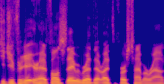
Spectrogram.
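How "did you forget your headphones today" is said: tone dripping with heavy sarcasm. Retelling what a man said in an anecdote: mock-sarcastic question. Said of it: "he said sarcastically".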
